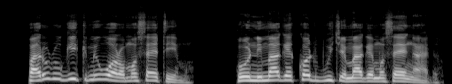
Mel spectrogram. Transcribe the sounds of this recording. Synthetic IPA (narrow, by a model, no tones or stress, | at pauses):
paɾuɾuɡikmɪwɔɾɔmɔsɛtɪ̰mɔ̰ | honimaɡɛkɔdbwut͡ʃemaɡɛmɔsɛŋa̰dɔ̰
